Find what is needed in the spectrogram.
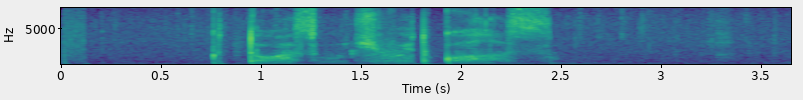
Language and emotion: Russian, neutral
